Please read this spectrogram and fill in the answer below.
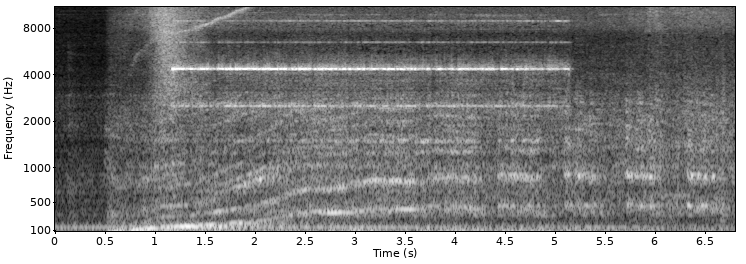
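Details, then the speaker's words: EMD SD70ACe locomotive failing to auto-start with battery saver on: rising air-start whir spins the engine but it never fires; cranks but won't start. Owner suspects the electric fuel pump isn't running; no tripped breakers found. "I don't hear the fuel pump running."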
